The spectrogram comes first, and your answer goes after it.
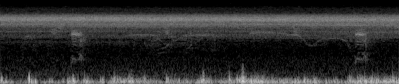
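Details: Cicadas drone in a flat, piercing high tone at Deoksan village's dangsan, South Korea, with wind gusts below and several short, clear bird chirps rising and falling over the buzz.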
